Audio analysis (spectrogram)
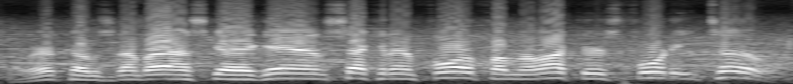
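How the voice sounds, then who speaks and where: A man calling football play-by-play live in an excitable, exclamatory way, often repeating phrases. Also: on the high side, a little fast, background noise. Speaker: play-by-play sports commentator. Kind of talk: live American football commentary.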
